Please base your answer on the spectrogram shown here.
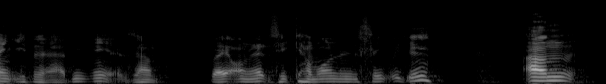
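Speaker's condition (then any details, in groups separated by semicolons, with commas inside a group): Cerebral palsy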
